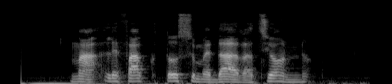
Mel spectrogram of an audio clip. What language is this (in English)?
Interlingua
